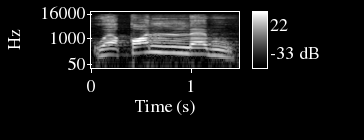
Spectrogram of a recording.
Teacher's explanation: Jadi sepatutnya kena jaga isti'la pada qaf dan istifal pada lam. Waqallabu. Bila sampai lam tu tarik balik nipis.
